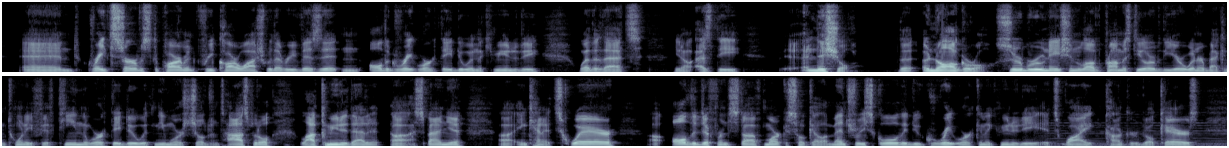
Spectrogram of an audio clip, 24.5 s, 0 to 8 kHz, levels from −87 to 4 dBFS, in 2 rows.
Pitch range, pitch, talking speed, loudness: 85-105 Hz, 95 Hz, 190 wpm, -25 LUFS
